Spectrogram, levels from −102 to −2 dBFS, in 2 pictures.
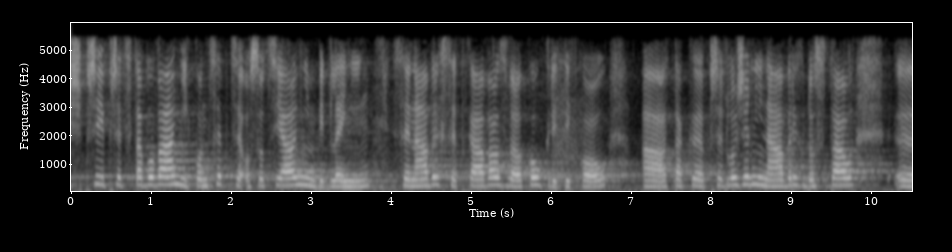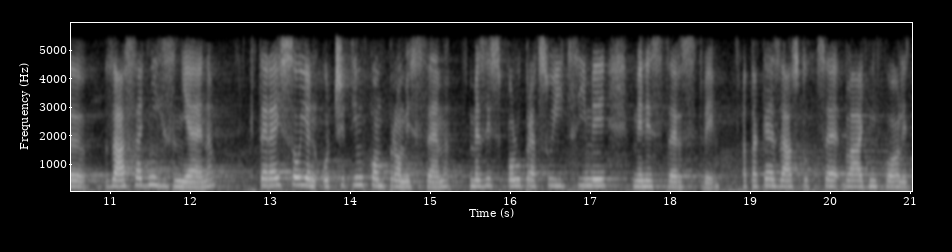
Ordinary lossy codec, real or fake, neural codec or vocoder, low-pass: MP3, 48 kbps; real; none; 5.4 kHz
